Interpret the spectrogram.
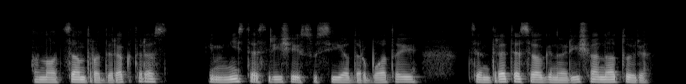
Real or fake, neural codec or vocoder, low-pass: real; none; 7.2 kHz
